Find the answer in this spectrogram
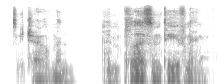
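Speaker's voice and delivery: over-the-top, put-on, seductive, sensual tone. Greeting the audience after being asked to say hello: put-on sensual voice. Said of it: "saying things with a sensual voice".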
